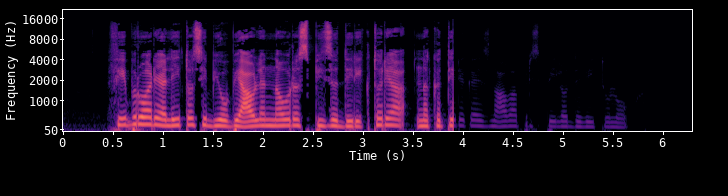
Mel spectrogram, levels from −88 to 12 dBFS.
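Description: At 3.9 s the speech drops out abruptly to a faint residue and stays that way to the end of the clip. Only a weak trace of the signal remains, about 35 dB down, likely from the wanted feed breaking while the downstream path stayed live.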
